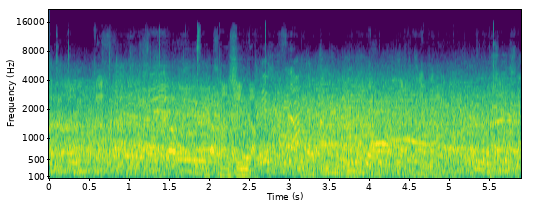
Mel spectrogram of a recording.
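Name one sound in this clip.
A large stadium crowd chants and cheers steadily, echoing around the stands.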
